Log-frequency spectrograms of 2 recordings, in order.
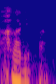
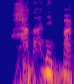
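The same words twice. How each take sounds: First: Hushed, softer repeat of 하나님만; 하나님만 repeated as a soft whisper; whispered emphasis. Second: Said in the usual way. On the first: Shown as a demonstration. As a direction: drop to a whisper on 하나님만 for weight. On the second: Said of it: "의지하는 거예요".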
